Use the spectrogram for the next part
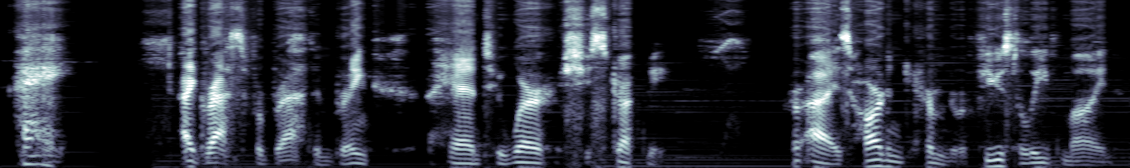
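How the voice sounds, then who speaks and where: In a low-quality recording with faint music behind him, a man's low, husky voice sounds pushed and bright. He narrates a visual novel in a brooding, introspective first person, switching quickly into short character voices.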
